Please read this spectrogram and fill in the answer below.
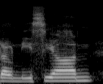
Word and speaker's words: Onision: I think the same way about Onision in a way. That's how you pronounce his name?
